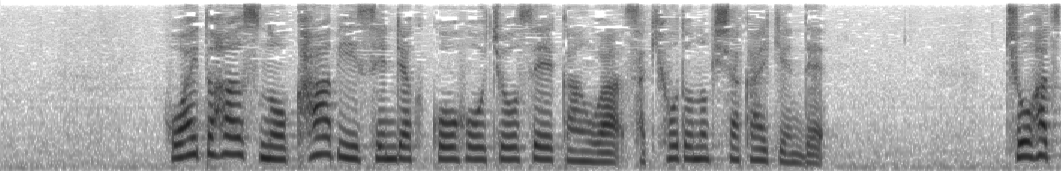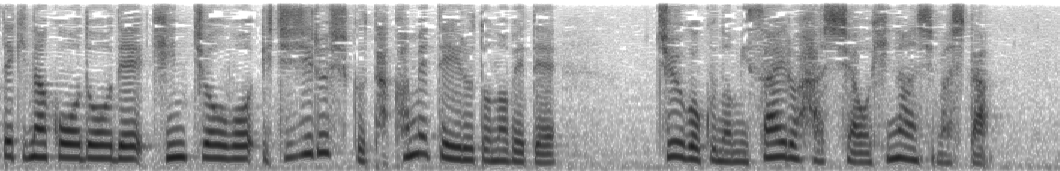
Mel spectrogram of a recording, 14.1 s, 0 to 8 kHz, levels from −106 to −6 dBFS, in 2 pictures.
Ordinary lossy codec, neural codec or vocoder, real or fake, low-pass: none; none; real; 7.2 kHz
